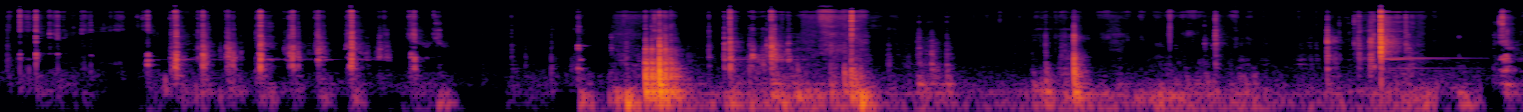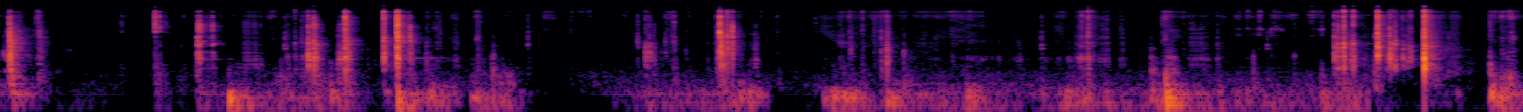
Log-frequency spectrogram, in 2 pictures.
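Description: Small screwdriver working screws out of a plastic Seiza Blaster toy's shell, with runs of quick ticking clicks. Between them come scattered clicks and knocks of the hard plastic parts being handled.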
